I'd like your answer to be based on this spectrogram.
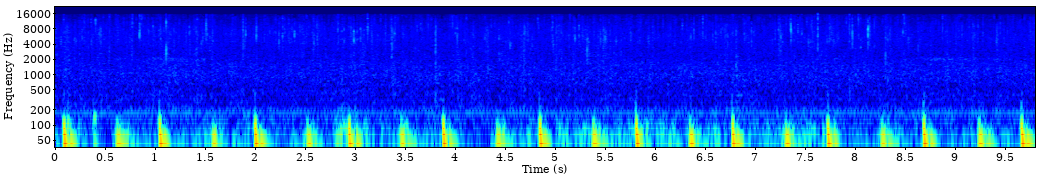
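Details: ASMR sleep-aid loop of soft breathing, heartbeats and rain ambience: steady low muffled thumps at about 62 a minute under soft rain-like noise; regular heartbeat.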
